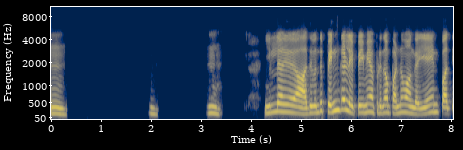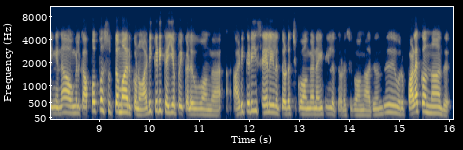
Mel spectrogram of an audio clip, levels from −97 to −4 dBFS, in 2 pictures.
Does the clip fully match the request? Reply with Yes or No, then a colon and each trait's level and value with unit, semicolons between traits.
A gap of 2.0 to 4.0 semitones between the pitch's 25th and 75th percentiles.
No: average, 4.7 semitones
